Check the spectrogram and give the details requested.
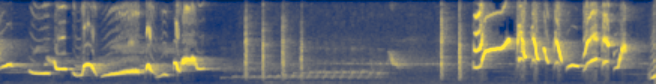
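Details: White-rumped shama, much prized by bird-song fans: looping whistled phrases dipping and rising, a soft quiet buzzy stretch, then rapid high flicked notes and clicks.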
